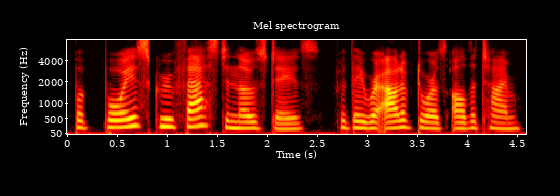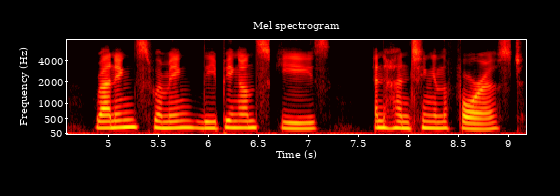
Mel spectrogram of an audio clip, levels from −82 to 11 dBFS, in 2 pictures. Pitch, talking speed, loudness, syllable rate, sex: 205 Hz, 170 wpm, -21 LUFS, 4.1 syllables/s, female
